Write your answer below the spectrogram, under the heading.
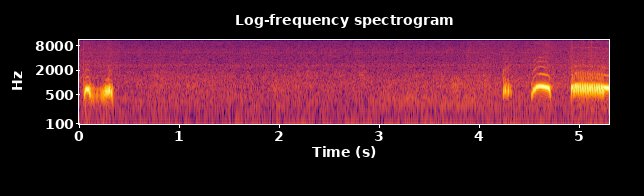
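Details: Spotted dove calling, used to lure and train a decoy bird: a pair of short coos opens, followed by a long quiet gap, then two brief notes, an arched hoot and a sustained mellow coo close the phrase.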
